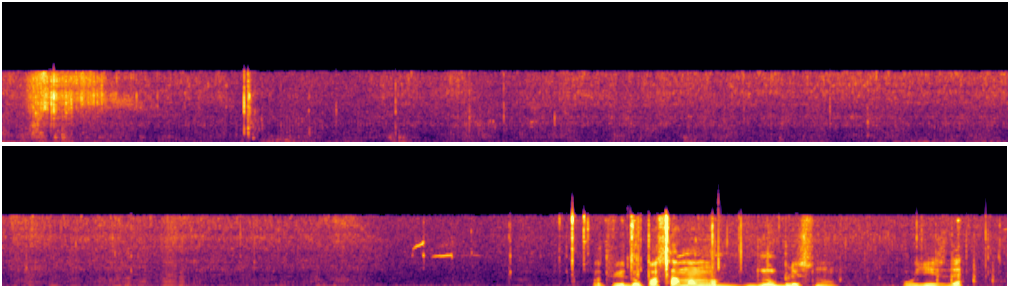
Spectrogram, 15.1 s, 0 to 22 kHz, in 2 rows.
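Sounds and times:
flying insect buzzing: 0.0 - 11.8.

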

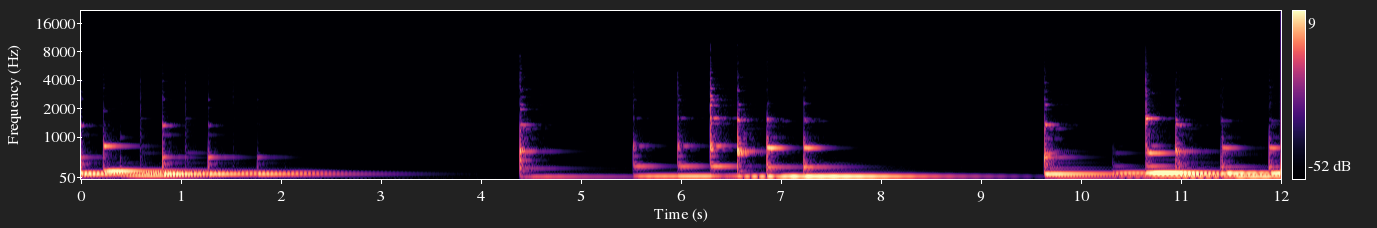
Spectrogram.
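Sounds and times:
marimba played with soft mallets: 0.0 - 2.4, 4.4 - 8.3, 9.6 - 12.0.

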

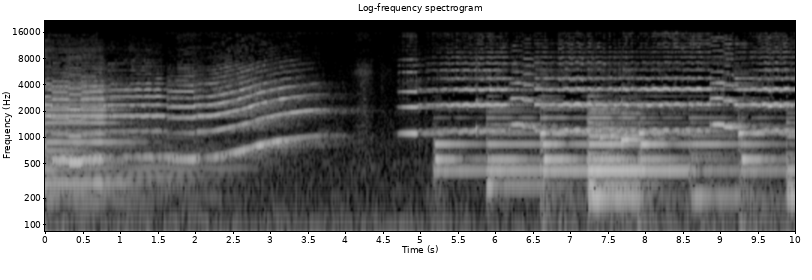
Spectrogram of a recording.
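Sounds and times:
violin glissando: 0.0 - 3.6, 4.7 - 10.0.

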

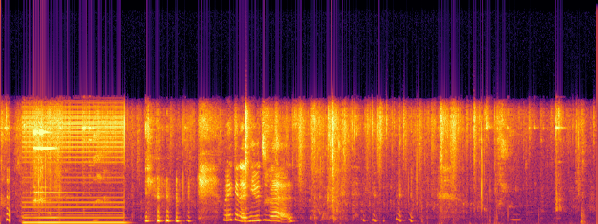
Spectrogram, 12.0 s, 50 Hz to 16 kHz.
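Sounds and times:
dogs lapping water: 5.8 - 10.6.

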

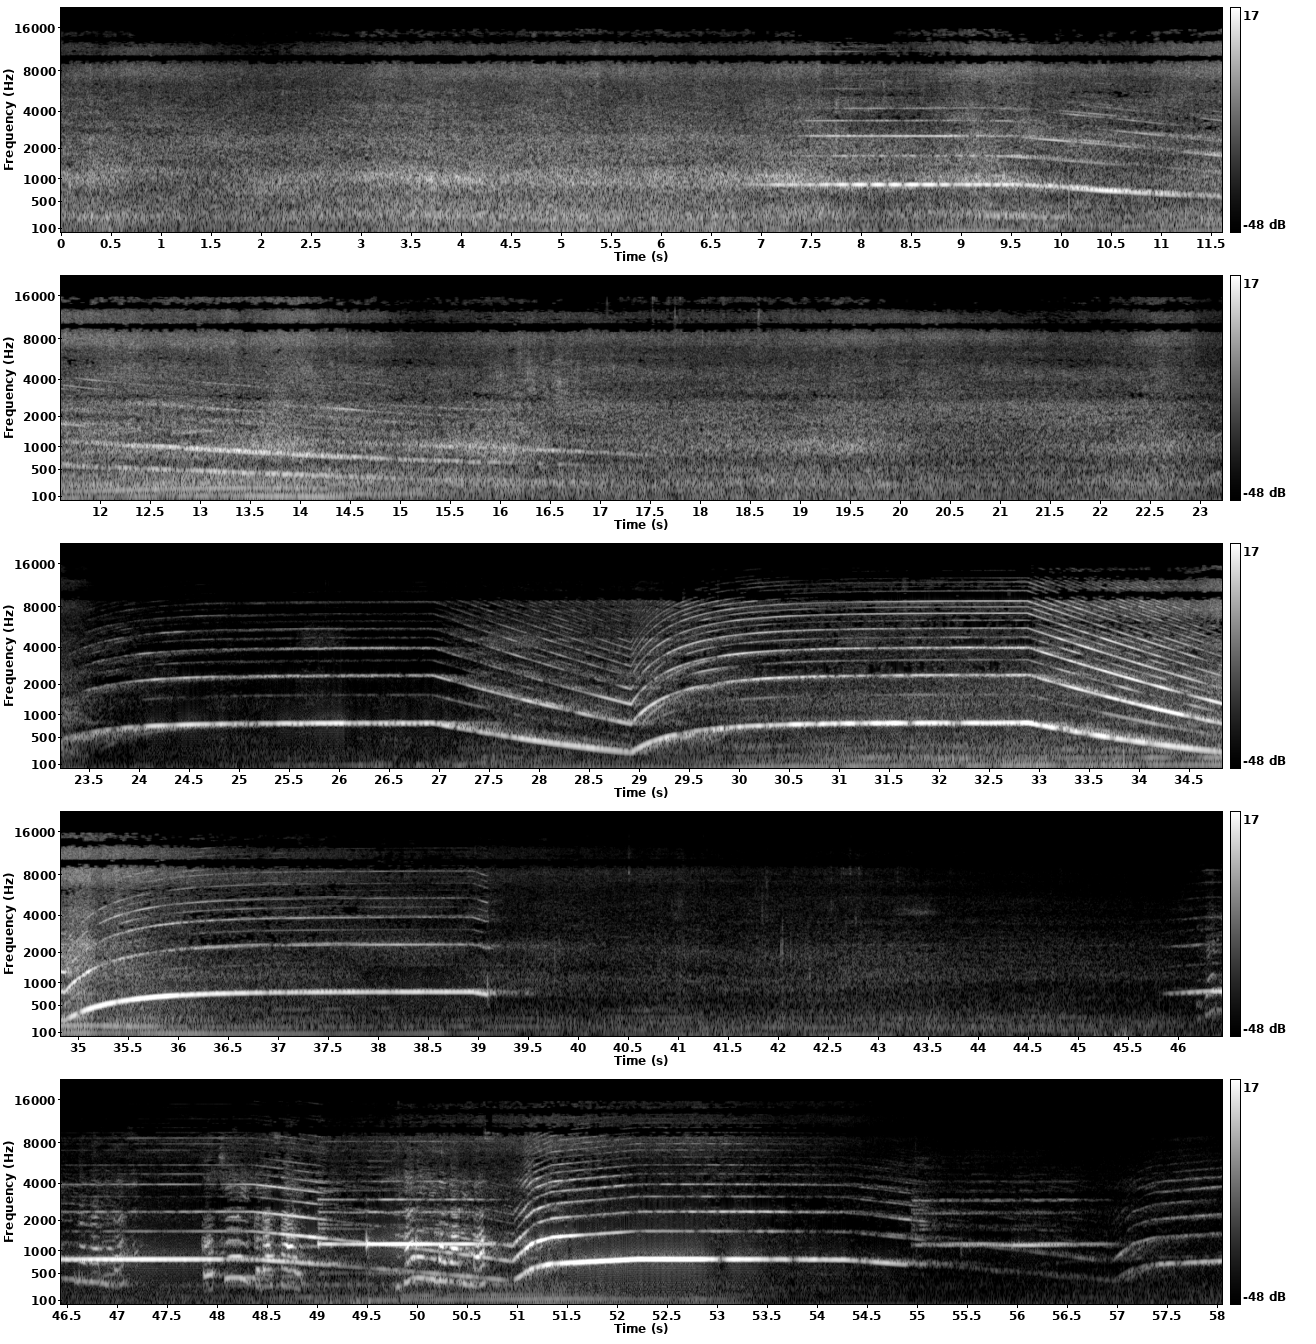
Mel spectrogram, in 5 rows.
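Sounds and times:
fire engine sirens wailing: 0.0 - 40.1, 45.8 - 58.0
traffic noise: 0.0 - 58.0
vehicle engine rumble: 26.2 - 55.7.

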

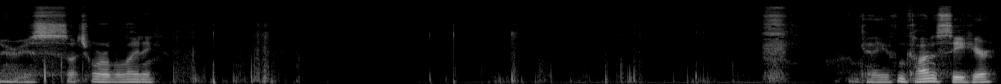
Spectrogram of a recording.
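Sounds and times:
short sharp breath: 7.6 - 8.6.

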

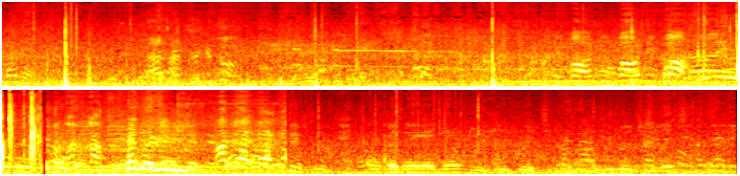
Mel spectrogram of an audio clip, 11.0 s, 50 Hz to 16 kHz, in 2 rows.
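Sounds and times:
distant shouts of players: 1.7 - 4.8.

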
